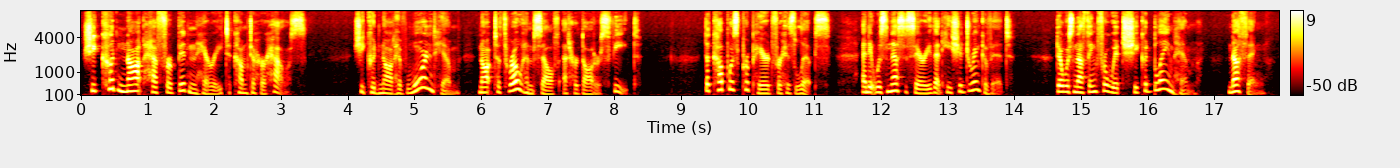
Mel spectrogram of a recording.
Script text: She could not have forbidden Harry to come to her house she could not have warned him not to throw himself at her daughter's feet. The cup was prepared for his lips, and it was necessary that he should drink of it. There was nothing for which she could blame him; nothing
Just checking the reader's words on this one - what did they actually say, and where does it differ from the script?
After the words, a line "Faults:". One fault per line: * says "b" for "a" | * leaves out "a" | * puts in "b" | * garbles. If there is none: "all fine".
She could not have forbidden Harry to come to her house she could not have warned him not to throw himself at her daughter's feet. The cup was prepared for his lips, and it was necessary that he should drink of it. There was nothing for which she could blame him; nothing
Faults:
all fine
